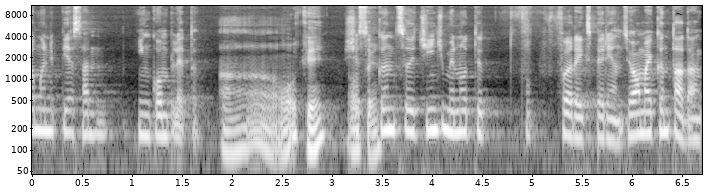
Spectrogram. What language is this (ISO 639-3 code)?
ron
